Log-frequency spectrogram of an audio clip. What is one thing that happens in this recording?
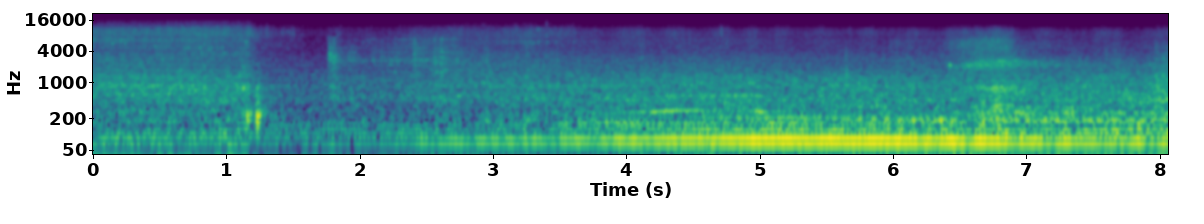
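A second car engine hums as it pulls away down the street.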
